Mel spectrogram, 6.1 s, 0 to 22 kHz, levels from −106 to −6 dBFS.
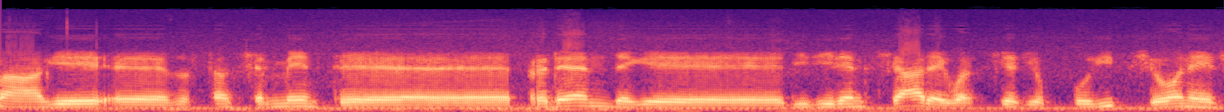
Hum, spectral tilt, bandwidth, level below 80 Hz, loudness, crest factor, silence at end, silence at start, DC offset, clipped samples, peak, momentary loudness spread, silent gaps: none; -6.5 dB/octave; 11.5 kHz; -44 dBFS; -16 LUFS; 12 dB; 0 s; 0 s; under 0.1%; under 0.1%; -4 dBFS; 6 LU; none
